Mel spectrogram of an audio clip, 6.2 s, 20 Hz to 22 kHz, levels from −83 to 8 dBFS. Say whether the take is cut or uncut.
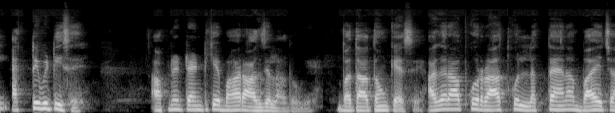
cut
